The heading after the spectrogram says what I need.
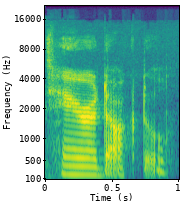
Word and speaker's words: pterodactyl: it's a silent key play it for pterodactyl pterodactyl pterodactyl that's really embarrassing I'm going to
